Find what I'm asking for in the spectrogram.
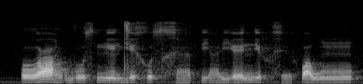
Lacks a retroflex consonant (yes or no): yes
